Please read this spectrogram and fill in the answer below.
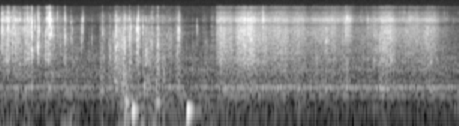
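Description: Faint crinkling and rustling of a clear plastic bag and bubble wrap being handled, with one sharper crackle about two and a half seconds in.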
